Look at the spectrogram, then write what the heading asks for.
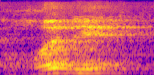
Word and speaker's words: René: C'est le cas de René, c'est la première syllabe d'un nom propre, René, Monsieur Petit, ou Monsieur Degermont. Alors, quand je parle d'un nom propre ou je lis un nom propre, et il y a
